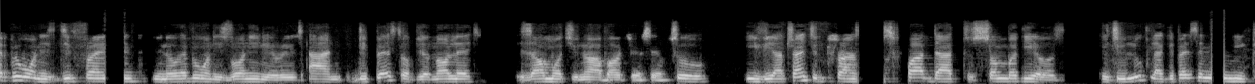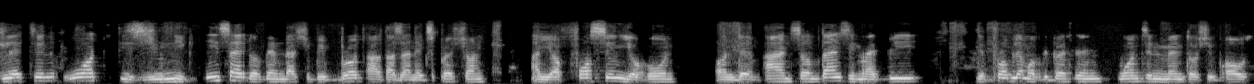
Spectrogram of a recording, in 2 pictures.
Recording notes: on Instagram Live for an enlightening conversation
